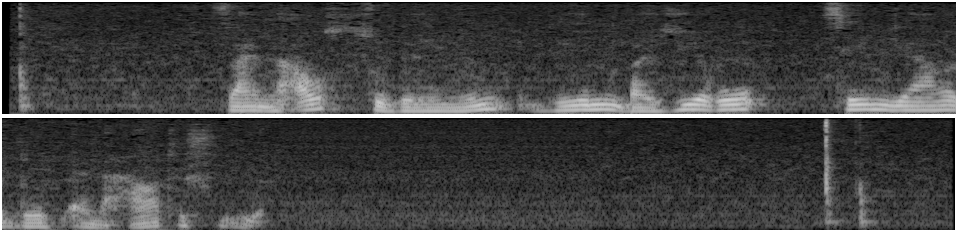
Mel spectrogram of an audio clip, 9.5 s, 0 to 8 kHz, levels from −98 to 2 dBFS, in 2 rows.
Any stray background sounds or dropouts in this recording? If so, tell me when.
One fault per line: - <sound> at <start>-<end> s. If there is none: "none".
none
